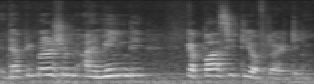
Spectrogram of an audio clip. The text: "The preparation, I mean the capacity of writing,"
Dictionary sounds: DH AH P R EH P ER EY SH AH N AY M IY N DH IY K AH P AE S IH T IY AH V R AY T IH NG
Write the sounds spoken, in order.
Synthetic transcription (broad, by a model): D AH P IY P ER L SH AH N AY M IY N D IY K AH P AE S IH T IY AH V R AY T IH NG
